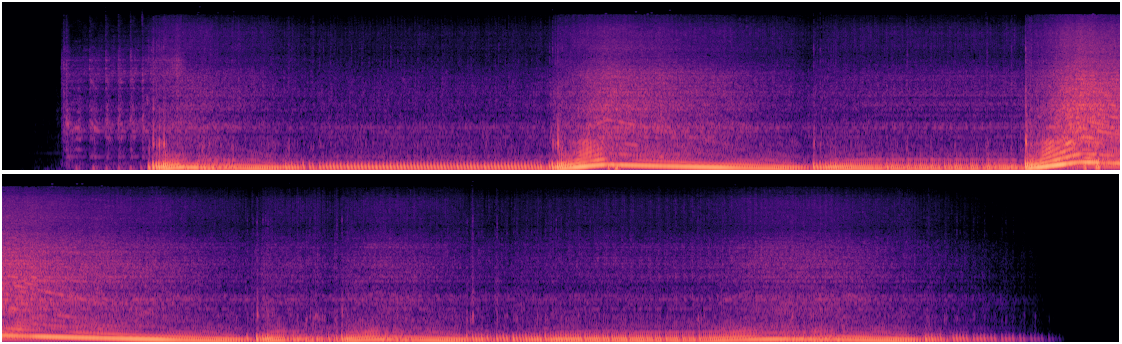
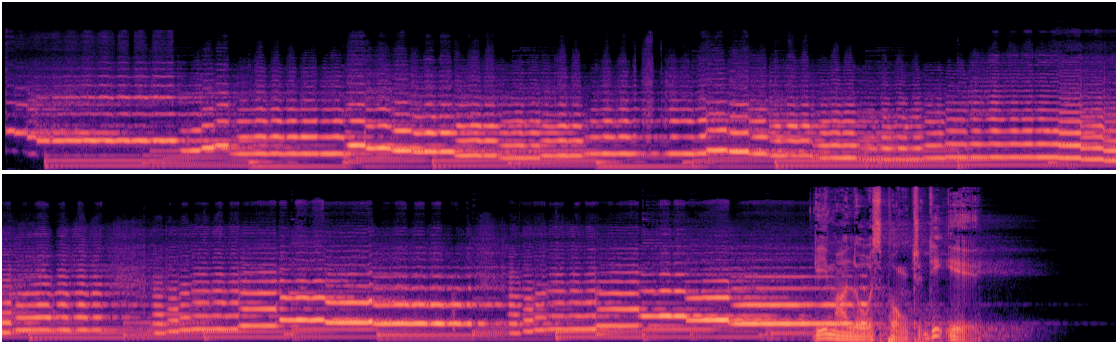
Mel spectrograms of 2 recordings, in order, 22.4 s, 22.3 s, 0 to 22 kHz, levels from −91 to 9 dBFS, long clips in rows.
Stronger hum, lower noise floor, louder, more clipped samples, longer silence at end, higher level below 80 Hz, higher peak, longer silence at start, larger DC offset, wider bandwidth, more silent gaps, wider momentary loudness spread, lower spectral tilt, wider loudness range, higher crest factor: neither; first, -80 dBFS vs -76 dBFS; about the same, -20 LUFS vs -18 LUFS; neither; second, 1.05 s vs 1.25 s; first, -22 dBFS vs -38 dBFS; about the same, 0 dBFS vs -2 dBFS; first, 0.65 s vs 0.05 s; neither; second, 13.5 kHz vs 16 kHz; neither; first, 12 LU vs 8 LU; about the same, -7 dB/octave vs -6 dB/octave; first, 9 LU vs 4 LU; about the same, 18 dB vs 16 dB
